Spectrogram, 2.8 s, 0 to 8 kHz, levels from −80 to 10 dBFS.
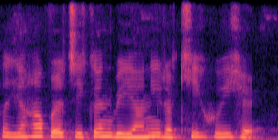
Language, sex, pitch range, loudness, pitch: Hindi, female, 205-230 Hz, -15 LUFS, 215 Hz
